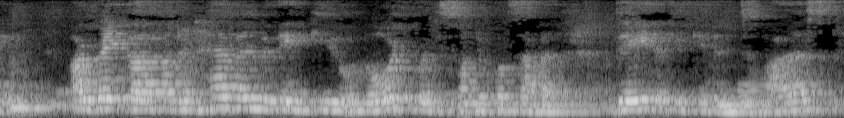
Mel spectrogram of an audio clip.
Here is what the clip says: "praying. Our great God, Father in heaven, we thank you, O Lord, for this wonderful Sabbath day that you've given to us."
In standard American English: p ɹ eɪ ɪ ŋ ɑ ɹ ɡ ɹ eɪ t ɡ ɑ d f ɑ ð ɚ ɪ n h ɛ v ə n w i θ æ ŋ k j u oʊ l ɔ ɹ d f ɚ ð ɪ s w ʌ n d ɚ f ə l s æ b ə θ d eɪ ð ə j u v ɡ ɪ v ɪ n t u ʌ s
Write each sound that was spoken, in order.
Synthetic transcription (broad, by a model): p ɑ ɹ ɡ ɹ eɪ t ɡ ɑ d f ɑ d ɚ ɪ n h ɛ v ə n w i θ æ ŋ k j u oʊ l ɔ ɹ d f ɚ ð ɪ s w ʌ n d ɚ f ə l s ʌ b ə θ d eɪ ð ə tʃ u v ɡ ɪ v ɪ n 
